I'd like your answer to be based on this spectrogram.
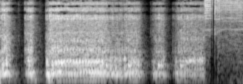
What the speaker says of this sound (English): drill a couple holes to give my jigsaw blade some room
